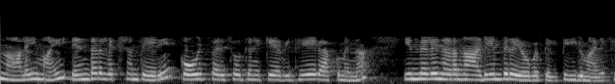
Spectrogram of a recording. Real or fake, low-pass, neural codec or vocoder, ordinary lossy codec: fake; 3.6 kHz; codec, 16 kHz in and 24 kHz out, 2.2 kbps, FireRedTTS-2 codec; none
